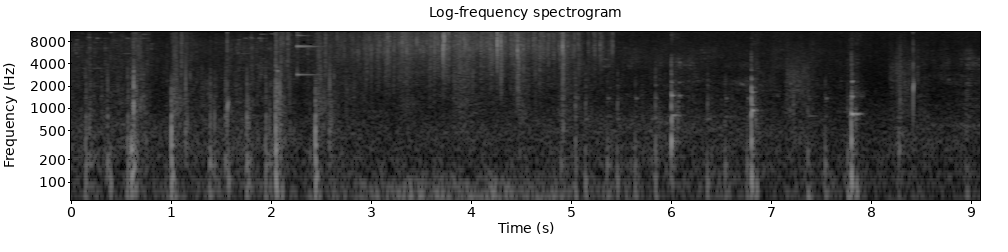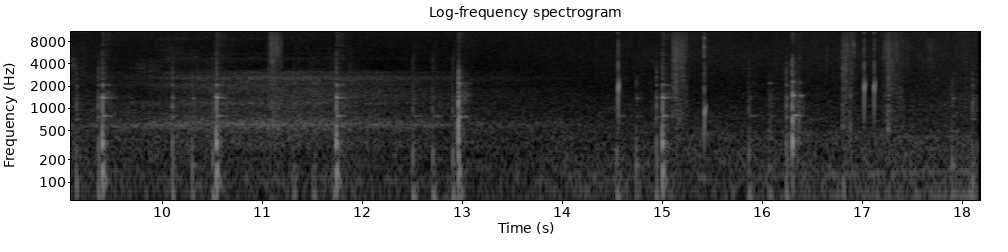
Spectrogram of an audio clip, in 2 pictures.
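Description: Footsteps tap on hard stone at an uneven pace.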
